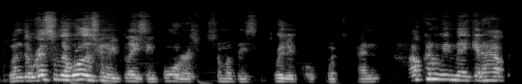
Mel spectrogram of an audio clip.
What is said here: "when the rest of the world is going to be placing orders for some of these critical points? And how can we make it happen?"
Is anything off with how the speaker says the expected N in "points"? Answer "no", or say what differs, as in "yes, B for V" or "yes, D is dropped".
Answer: yes, N is dropped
